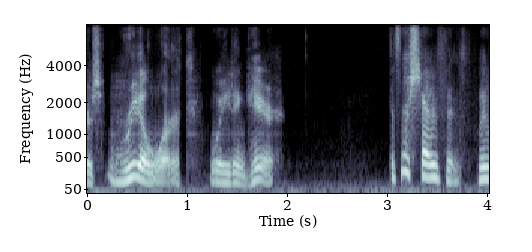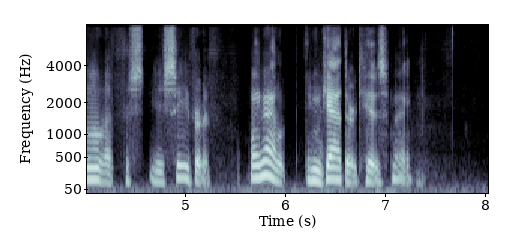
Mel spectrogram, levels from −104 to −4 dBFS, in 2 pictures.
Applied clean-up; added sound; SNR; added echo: neural diffusion model UNIVERSE++.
